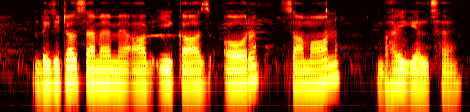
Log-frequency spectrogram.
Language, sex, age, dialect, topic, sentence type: Maithili, male, 18-24, Bajjika, banking, statement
